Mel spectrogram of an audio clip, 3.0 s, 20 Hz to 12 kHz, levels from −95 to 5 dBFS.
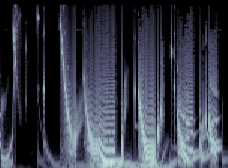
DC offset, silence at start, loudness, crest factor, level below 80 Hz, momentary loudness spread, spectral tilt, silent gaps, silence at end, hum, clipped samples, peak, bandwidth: under 0.1%; 0 s; -19 LUFS; 14 dB; -32 dBFS; 10 LU; -5 dB/octave; none; 0.05 s; none; under 0.1%; -4 dBFS; 11.5 kHz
